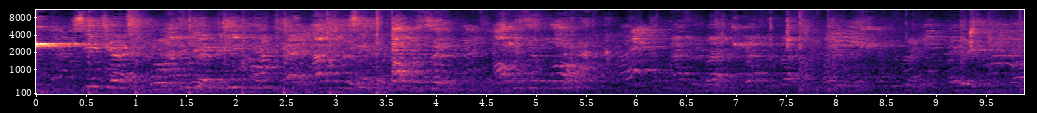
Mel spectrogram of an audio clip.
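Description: A crowd of spectators talks and calls out in an echoing gym.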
